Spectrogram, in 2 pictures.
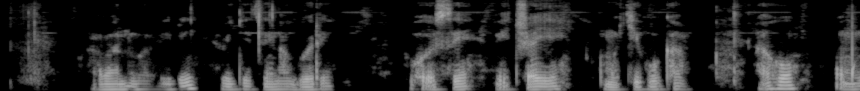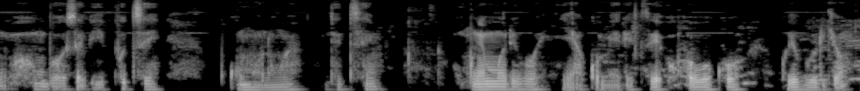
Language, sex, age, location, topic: Kinyarwanda, female, 25-35, Kigali, health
